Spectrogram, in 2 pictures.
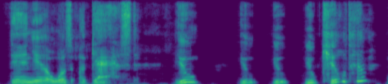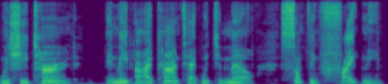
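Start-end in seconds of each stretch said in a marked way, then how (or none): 2.2-4.6 shocked stammer. A narrator's reading.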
